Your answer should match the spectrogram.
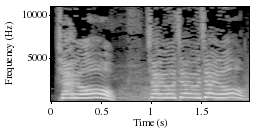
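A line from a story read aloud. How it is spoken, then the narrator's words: Shouting from behind. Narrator (Chinese): 我在后面大喊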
